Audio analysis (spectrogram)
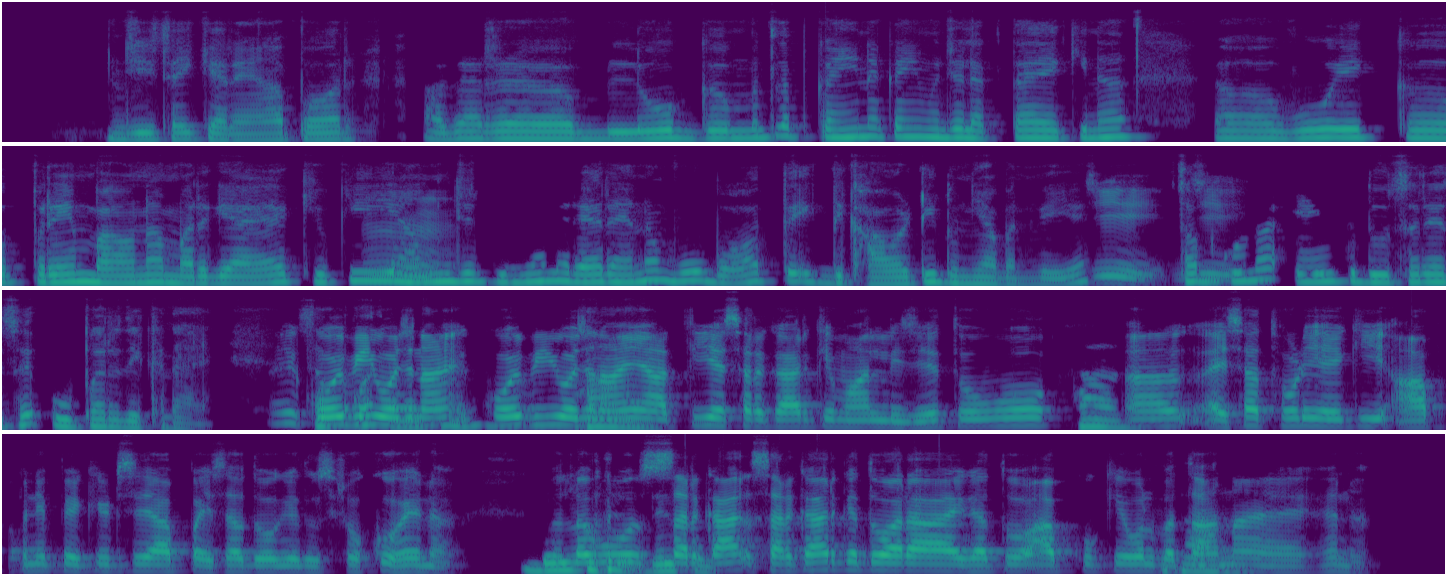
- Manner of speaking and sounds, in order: tapping; laughing while speaking: "बिल्कुल"
- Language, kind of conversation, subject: Hindi, unstructured, सरकारी योजनाओं का लाभ हर व्यक्ति तक कैसे पहुँचाया जा सकता है?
